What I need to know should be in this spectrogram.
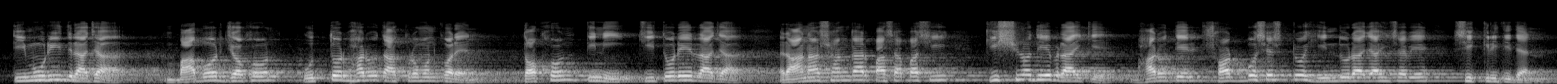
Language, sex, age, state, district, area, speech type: Bengali, male, 45-60, West Bengal, Purulia, urban, read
